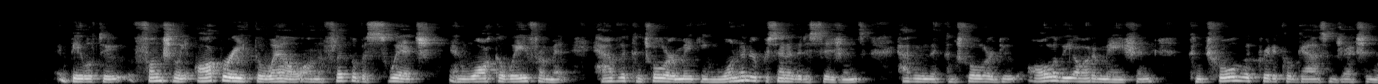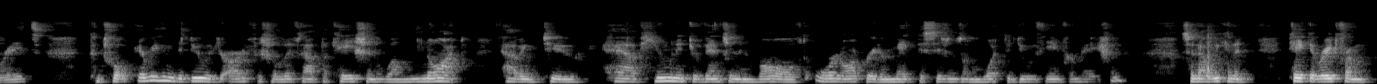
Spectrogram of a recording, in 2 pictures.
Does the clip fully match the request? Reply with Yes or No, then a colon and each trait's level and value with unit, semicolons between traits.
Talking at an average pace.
Yes: average, 170 wpm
